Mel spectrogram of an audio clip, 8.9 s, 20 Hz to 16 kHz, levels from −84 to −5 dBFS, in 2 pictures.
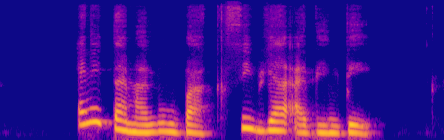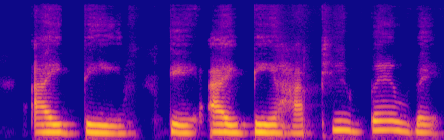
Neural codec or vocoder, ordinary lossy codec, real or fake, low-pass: codec, 44.1 kHz, 2.6 kbps, DAC; Opus, 64 kbps; fake; 14.4 kHz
